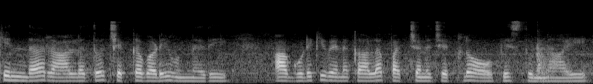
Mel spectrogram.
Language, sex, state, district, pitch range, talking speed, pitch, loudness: Telugu, female, Telangana, Mahabubabad, 160-180 Hz, 100 wpm, 170 Hz, -20 LUFS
